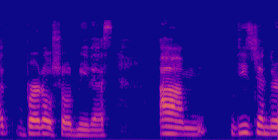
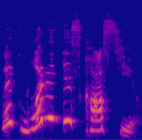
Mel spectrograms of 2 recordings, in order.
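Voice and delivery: high, disbelieving demand; incredulous; 13 semitones higher, 3 dB louder than usual. Real, not acted. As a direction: ask it in outraged disbelief. Outraged at the couple.

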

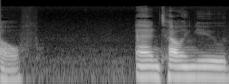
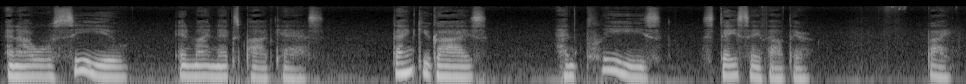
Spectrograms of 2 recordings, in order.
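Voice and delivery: soft whispered goodbye; whispering; 6 dB quieter than usual. Real, not acted. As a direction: breathe the words out gently. Whispered podcast sign-off.

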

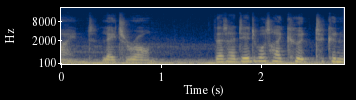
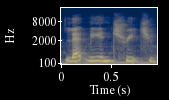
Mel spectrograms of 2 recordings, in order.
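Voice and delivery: much higher and louder, begging with tears, slowing to a sob at the end; tearful desperate pleading; 11 semitones higher, 10 dB louder than usual. Acted. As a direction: beg for your soul in a torrent of tears. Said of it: "with the tears rolling down his cheeks".

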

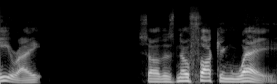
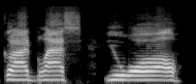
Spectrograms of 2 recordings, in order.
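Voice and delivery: high, loud, drawn-out mocking sign-off; Newport Lights accent; 7 semitones higher, 5 dB louder, much slower than usual. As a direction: stretch it out loudly in the put-on begging mom voice. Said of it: "She clearly speaks in, like, the Newport Lights accent".

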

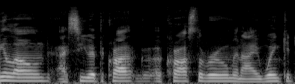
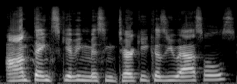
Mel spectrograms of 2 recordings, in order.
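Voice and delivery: loud, raised-pitch aggrieved outburst; indignant rant; 6 semitones higher, 10 dB louder than usual. Retold or imitated. Worker who missed Thanksgiving dinners scolds stores, indignant rant. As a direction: complain in mock outrage about lost holidays. Ranting about cancelled retail holiday.

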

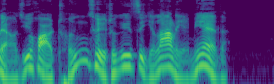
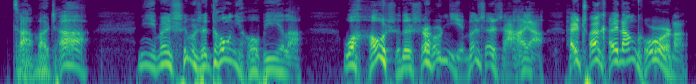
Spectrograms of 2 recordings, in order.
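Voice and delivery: indignant, raised-pitch challenge in an altered voice; worked-up; 4 semitones higher than usual. Acted. Old gangster confronts the men who disrespect him, worked up. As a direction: fire off worked-up questions, climbing at the end. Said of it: "老棍子这个时候有点上头了".

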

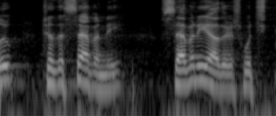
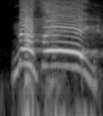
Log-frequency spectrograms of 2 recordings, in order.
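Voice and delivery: much higher, much louder, sustained shout; preaching shout; 17 dB louder than usual. Real, not acted. Pastor proclaims scripture to the congregation, full shout. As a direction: blast the word out to the hall.

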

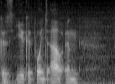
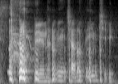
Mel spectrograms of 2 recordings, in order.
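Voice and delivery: laughing; 2 semitones higher, 6 dB louder than usual. Real, not acted. Laughs while teasing.

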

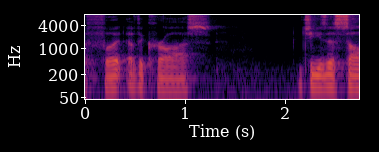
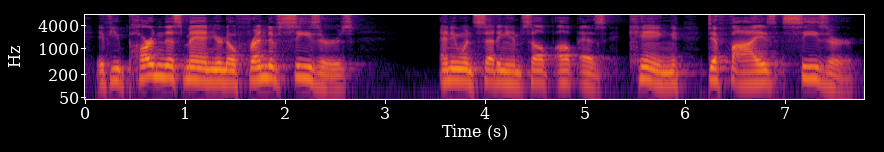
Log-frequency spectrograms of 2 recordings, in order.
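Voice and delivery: loud, much higher threat; shouting down; 6 semitones higher, 11 dB louder than usual. Acted. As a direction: drown him out with the threat.

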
